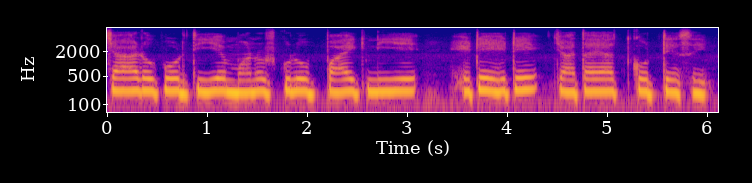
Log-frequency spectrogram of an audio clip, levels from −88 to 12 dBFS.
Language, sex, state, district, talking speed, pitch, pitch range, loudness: Bengali, male, West Bengal, Cooch Behar, 100 wpm, 210 Hz, 205-220 Hz, -12 LUFS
